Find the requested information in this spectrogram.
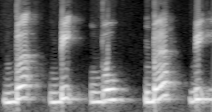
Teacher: बा हमारे होंठों के, दोनों होंठों के गीले वाले हिस्से से अदा होता है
